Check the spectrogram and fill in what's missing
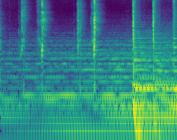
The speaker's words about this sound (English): But even this sound on its own is a little too crappy. So I'm gonna layer in a guitar pedal on top of it. The clicking should work well.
